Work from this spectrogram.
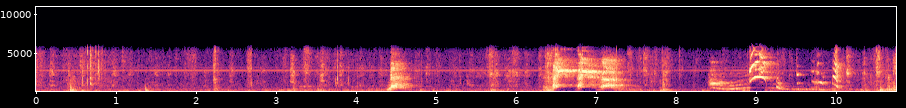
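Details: Shiba Inu household with a mother dog and two puppies; mostly quiet rustling, then a high, shrill yelping burst near the middle and a sliding, whiny yelp near the end, with scattered soft clicks and shuffles.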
